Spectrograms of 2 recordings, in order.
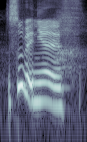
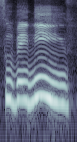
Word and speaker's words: souvenir: when we hear this they're like Sven Sven be that I'm like it's souven which one is Sven is it like draw me oh Lord it is not s this is souvenir and they're like M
